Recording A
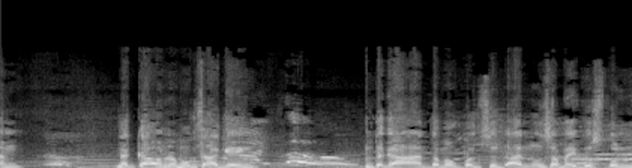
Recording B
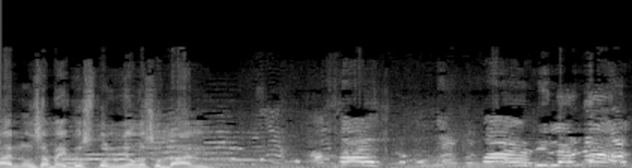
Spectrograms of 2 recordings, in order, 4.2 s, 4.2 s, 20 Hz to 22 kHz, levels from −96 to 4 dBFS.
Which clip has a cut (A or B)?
A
